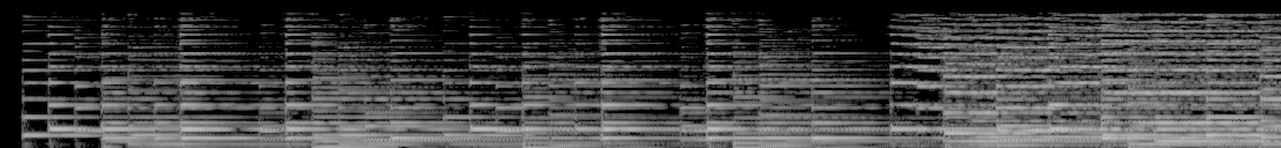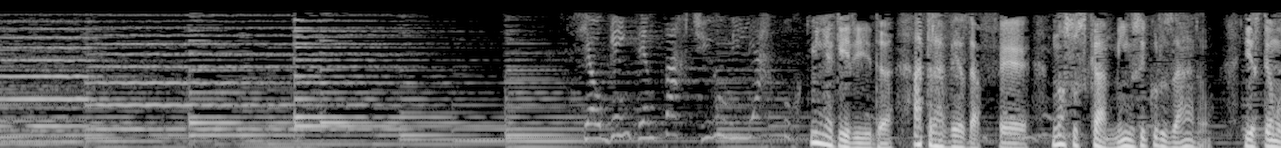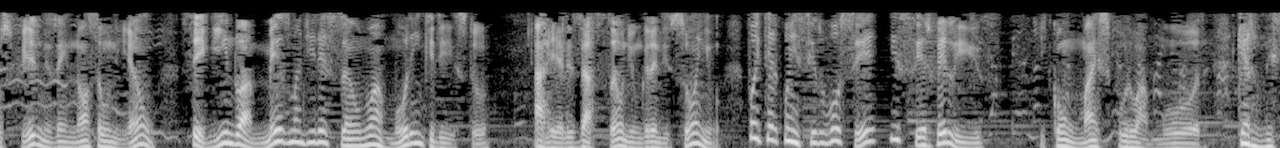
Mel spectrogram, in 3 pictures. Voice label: Mensagem Romântica Masculino

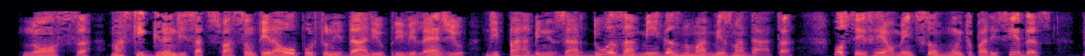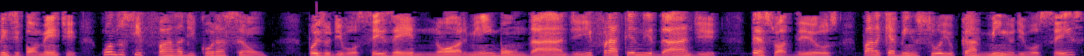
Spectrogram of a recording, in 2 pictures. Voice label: Aniversário Gêmeas Masculino; Aniversarios; Telemensagens 2017

